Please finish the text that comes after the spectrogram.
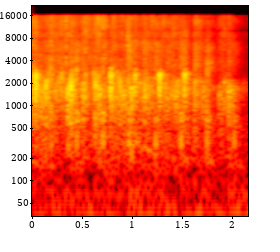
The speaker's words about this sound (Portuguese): Uma salva de palmas para ele também, gente.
